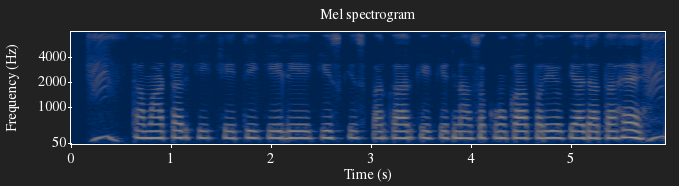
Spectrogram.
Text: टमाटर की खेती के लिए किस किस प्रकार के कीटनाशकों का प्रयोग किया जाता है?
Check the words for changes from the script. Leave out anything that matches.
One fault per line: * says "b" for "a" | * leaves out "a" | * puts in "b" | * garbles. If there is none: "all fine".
all fine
